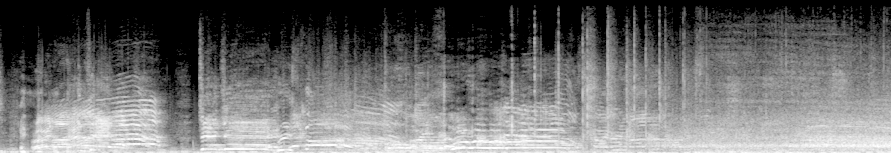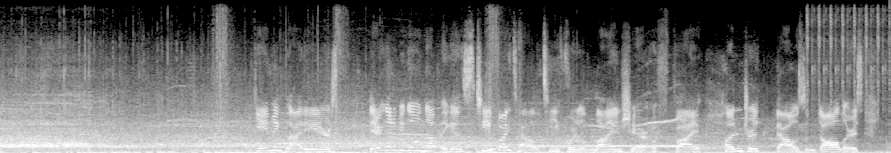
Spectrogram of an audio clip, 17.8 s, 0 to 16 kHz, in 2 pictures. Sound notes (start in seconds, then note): 2.8 crowd; 4.7 applauds; 4.7 indistinct chatter; 7.1 crowd cheering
